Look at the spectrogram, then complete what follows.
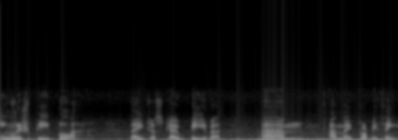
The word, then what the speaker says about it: Belvoir: So that's why it's called the veil of beaver because English people couldn't pronounce Belvoir.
